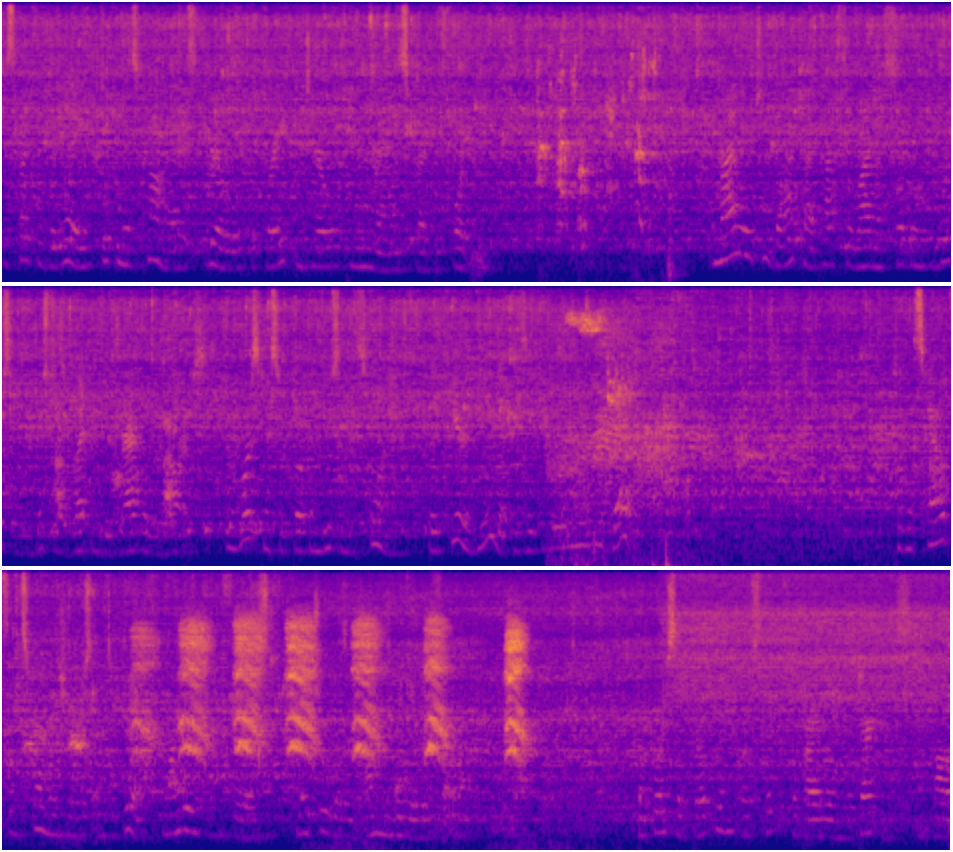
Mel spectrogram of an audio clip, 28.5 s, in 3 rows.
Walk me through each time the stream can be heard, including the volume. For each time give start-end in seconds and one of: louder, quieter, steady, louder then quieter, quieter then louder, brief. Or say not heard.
0.0-28.4 steady.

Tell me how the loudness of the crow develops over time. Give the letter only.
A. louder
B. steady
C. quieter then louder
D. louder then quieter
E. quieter
C.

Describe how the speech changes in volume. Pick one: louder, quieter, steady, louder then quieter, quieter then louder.
steady.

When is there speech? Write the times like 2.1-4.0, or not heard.
0.0-5.0, 7.1-15.9, 18.4-23.7, 25.4-28.4.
